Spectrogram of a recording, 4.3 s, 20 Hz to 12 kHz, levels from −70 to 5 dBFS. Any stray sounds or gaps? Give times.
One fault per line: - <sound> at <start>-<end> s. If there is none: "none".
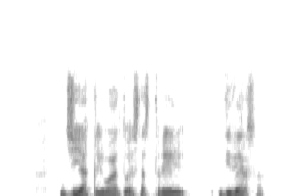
none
